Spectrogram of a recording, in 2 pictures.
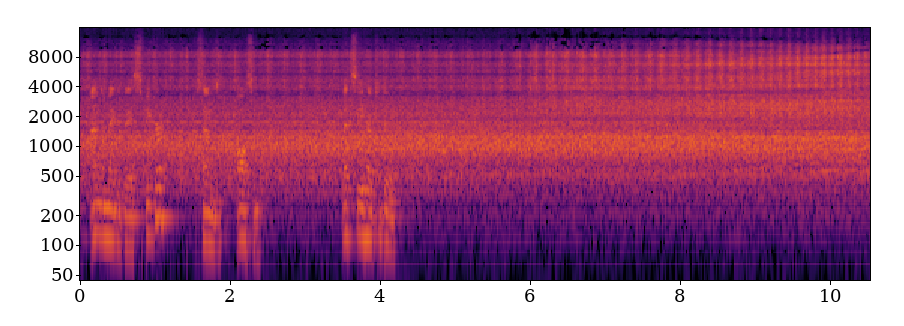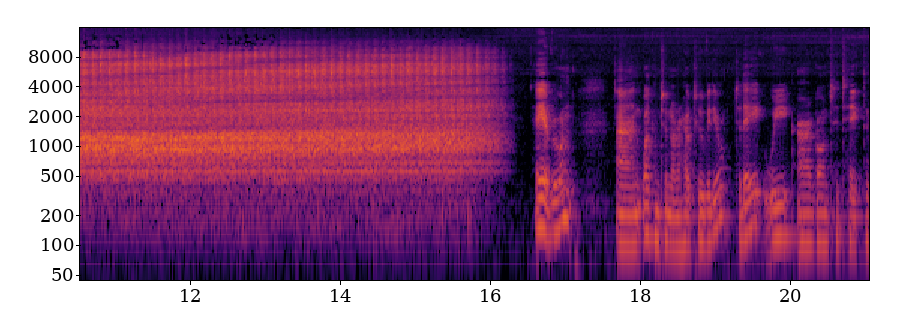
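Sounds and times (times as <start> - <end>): model locomotive diesel engine sound: 0.0 - 16.4.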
